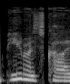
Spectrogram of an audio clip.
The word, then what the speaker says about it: pirozhki: The stress in pirkai is properly placed on the last syllable.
